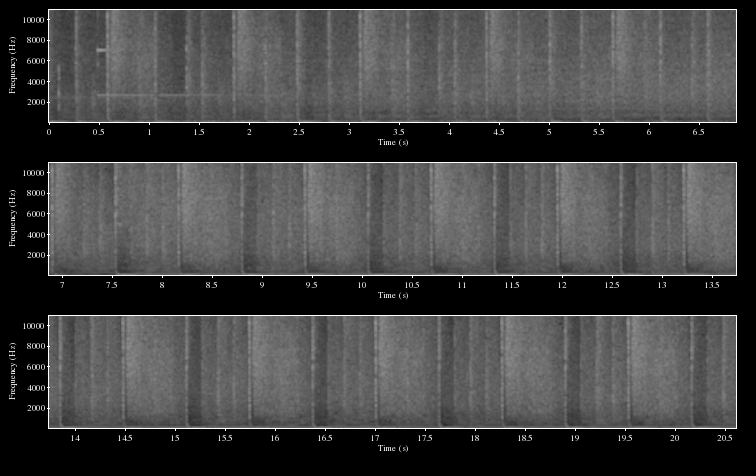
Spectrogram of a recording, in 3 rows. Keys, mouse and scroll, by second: 2.7-3.7 drag, 6.0 scroll up 2, 6.2 shift+middle drag, 6.7-8.0 drag, 8.3 scroll up 2, 8.7 shift+middle drag, 9.0 click, 9.5 shift+middle drag, 10.7 KP_1, 10.9-11.3 scroll down 1, 11.3-11.9 middle drag, 11.9 shift+a, 13.3 s, 14.6 s, 15.6-15.9 middle drag, 15.9 scroll down 2, 16.4 click, 16.5 x, 16.9 shift+a, 18.2 z, 18.7 g, 19.6 s, 20.2 click.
